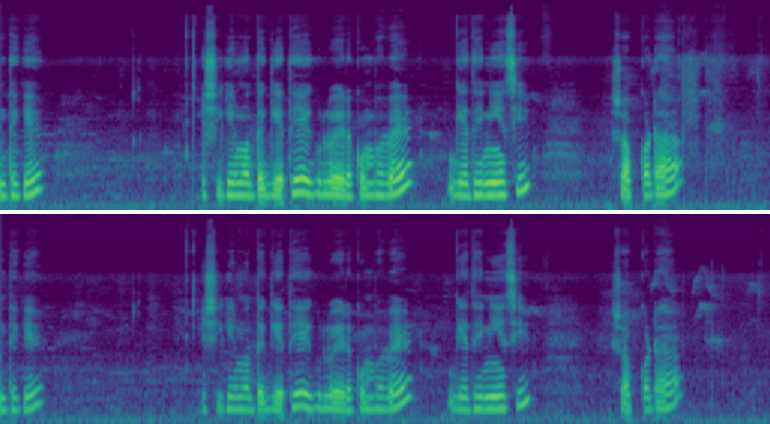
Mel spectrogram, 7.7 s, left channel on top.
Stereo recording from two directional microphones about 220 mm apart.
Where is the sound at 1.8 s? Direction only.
20° left (ahead or behind).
